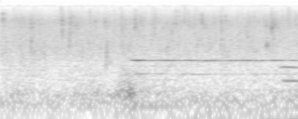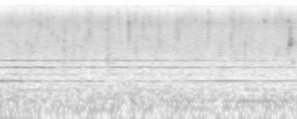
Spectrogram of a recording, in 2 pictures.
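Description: Steady rain hisses and patters evenly throughout, with a faint low drone of sustained tones rising in beneath it after the first second. No one speaks.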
